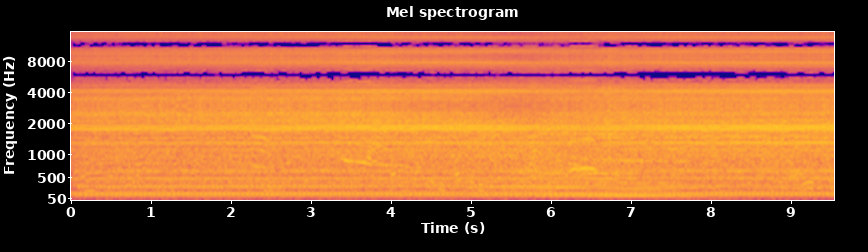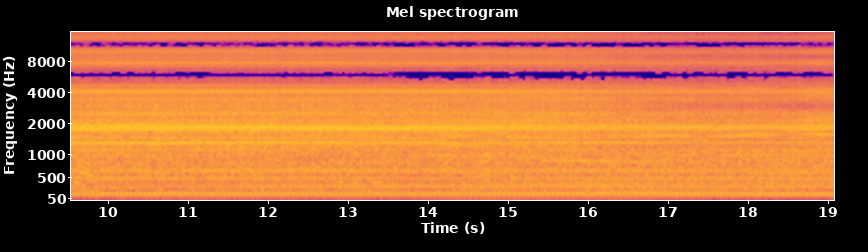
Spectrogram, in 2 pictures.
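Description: Radio-controlled model helicopter in flight: a steady hum from its motor and spinning rotor, holding an even pitch throughout.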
